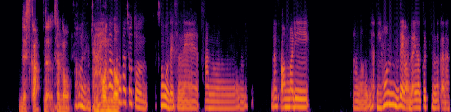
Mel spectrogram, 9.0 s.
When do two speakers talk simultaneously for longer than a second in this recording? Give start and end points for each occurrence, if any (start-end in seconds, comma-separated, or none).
none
